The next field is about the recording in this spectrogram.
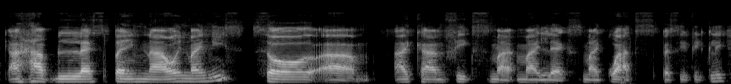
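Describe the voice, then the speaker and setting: Female interview guest, Mexican accent, native Spanish, low clear voice, unhurried and hesitant in phrasing. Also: fairly bright tone. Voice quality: deep, low voice for a woman. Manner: halting, non-native English with repetitions. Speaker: interview guest, bodybuilder and trainer. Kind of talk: casual interview answers.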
